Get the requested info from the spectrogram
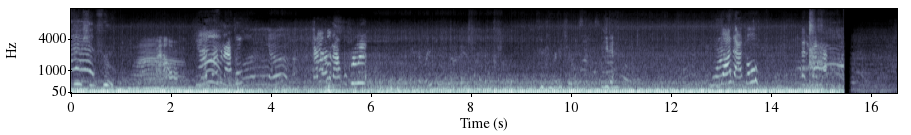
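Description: Steady low rumble of a tractor pulling a hay-ride wagon, with voices over it. It cuts off suddenly near the end.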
